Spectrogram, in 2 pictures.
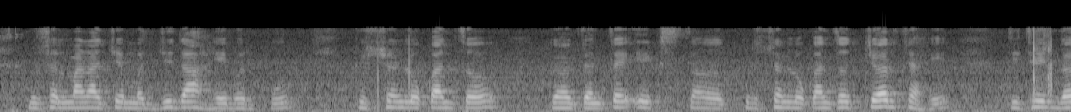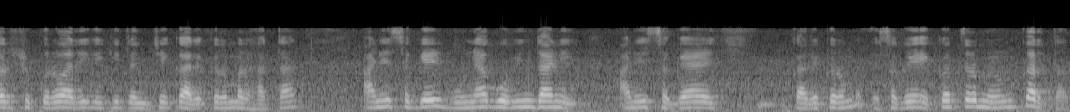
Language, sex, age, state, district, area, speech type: Marathi, female, 60+, Maharashtra, Yavatmal, urban, spontaneous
